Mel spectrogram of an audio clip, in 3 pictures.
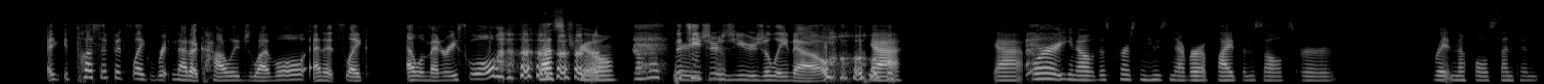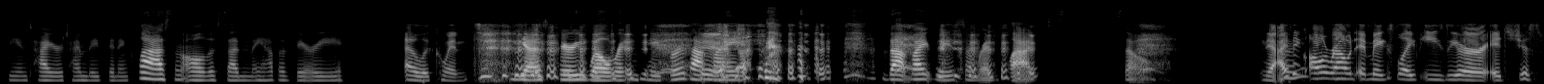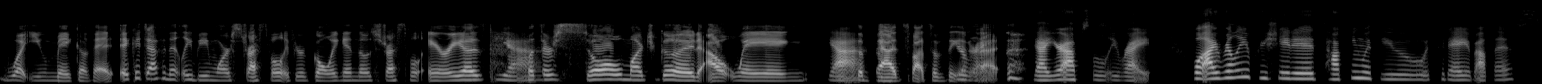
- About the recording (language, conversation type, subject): English, unstructured, How have smartphones changed the way we manage our daily lives?
- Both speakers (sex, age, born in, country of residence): female, 35-39, United States, United States; female, 35-39, United States, United States
- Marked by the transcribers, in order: laugh; laugh; laugh; laughing while speaking: "Yeah"; chuckle; laugh; stressed: "so"; chuckle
